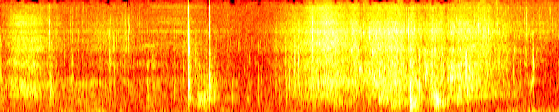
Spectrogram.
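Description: Water lapping and splashing around a kayak, with a few light clicks about a second and a half in.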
